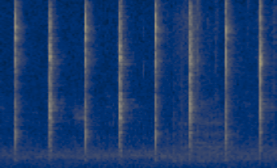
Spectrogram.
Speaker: on the left there and you can hear this thing going on and off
